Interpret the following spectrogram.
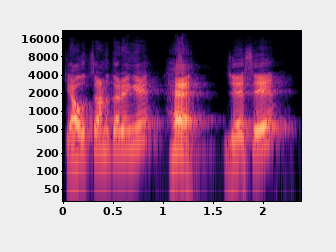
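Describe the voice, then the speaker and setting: A man's voice: very high voice, animated, a little slow, a bit bright, smooth. Hindi grammar teacher quizzing his class. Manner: explains step by step, quizzing students with repeated questions. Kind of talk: classroom lecture on a whiteboard.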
